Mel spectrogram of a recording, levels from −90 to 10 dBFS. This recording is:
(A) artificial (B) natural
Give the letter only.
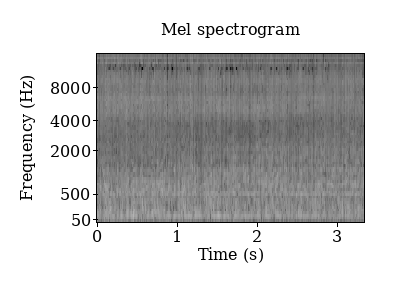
A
